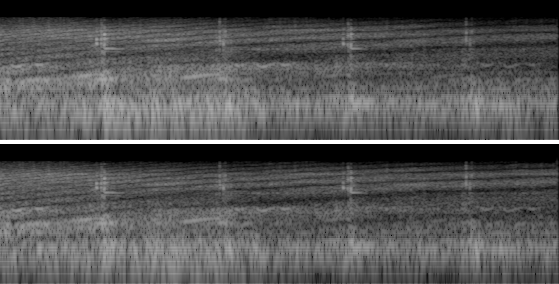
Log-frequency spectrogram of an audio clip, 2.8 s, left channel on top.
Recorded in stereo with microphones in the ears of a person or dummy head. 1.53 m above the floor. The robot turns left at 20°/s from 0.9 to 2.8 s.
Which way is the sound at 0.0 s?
15° right (ahead or behind).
